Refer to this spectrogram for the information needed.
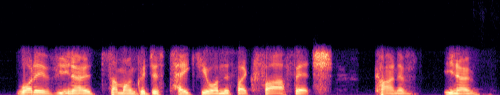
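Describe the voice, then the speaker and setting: Speaking in an Australian accent, a man at medium pitch moves at a fairly quick pace with fairly even intonation. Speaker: app co-founder. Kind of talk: radio interview. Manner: mumbling.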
